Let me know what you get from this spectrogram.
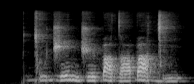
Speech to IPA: ɡ͡ǀ u˧ d͡ʒ e˧ n d͡ʒ ø˧ ɓ ɛ˧ dˤ æ˨˦ ɓ ɑ˦ ɡ͡ǀ i˨

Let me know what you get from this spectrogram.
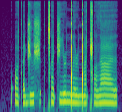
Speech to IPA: ʔ ɔ tʼ ɐ d͡ʒ ɯ ʃ | ǀ ɐ t͡ʃ i ɹ ŋ͡ǃ ə ɹ ŋ͡ǃ a ǁ ɔ ð aː ə̯

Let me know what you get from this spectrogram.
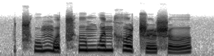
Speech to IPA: t͡sʰ u˧˥ m ɤ̰˨˩ t͡sʰ ɹ̩˥ m w ə˥ n x ɤ˥˩ ʈ͡ʂ ɻ̩˧˥ ʂ ɤ˧˥

